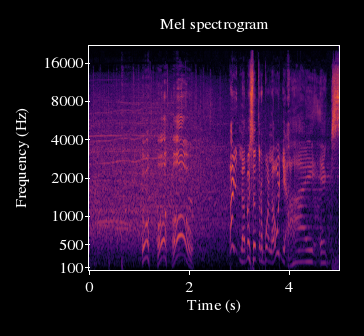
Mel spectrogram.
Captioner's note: applause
